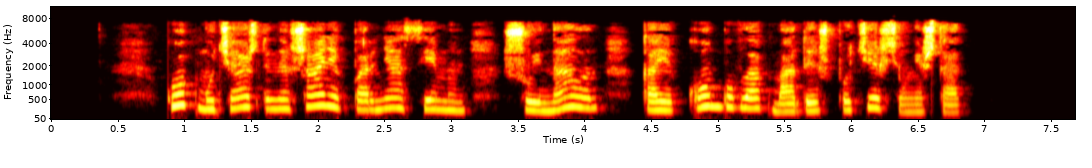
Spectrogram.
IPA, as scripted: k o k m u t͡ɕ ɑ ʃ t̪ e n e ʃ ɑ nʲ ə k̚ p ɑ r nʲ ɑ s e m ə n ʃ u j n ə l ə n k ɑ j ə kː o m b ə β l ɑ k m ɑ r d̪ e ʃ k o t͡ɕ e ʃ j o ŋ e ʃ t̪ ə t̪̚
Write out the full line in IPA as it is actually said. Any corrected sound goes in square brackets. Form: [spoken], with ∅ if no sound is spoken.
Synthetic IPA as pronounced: k o k m u t͡ɕ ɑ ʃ [d̪] e n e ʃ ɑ nʲ ə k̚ p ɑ r nʲ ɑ s e m ə n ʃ u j n [ɑ] l ə n k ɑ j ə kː o m b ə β l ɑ k m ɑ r d̪ e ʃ [p] o t͡ɕ e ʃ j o ŋ e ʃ t̪ [ɑ] t̪̚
